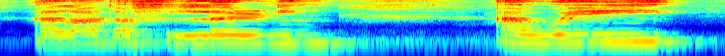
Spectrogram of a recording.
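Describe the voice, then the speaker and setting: Flat, monotone speech in a Portuguese accent comes through audible room echo and noticeable background noise. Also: woman. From Brazil. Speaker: Ayurvedic practitioner. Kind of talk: reading aloud. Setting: pre-recorded video.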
